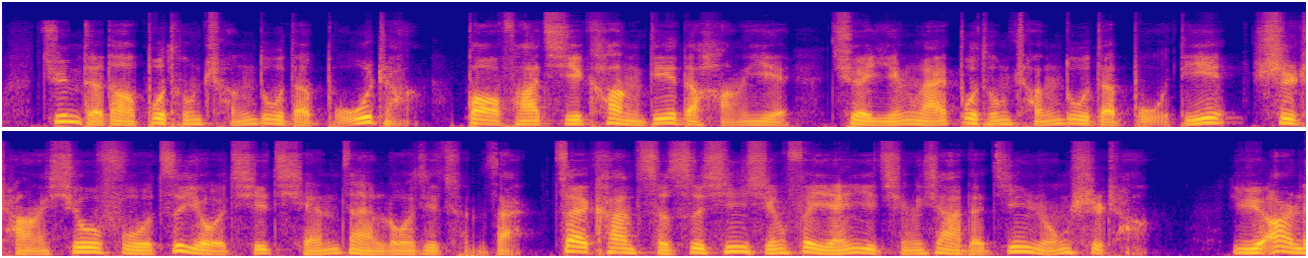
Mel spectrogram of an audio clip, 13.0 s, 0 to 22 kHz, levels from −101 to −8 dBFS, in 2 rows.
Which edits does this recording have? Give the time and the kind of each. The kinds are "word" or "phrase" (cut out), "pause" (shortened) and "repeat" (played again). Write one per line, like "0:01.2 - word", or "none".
0:02.1 - pause
0:06.2 - pause
0:09.2 - pause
